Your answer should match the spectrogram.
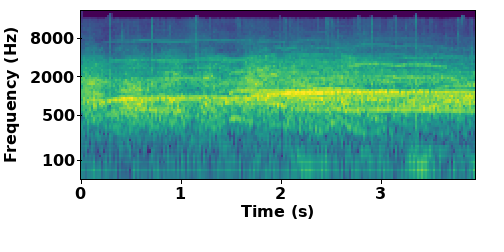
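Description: A large concert crowd cheers and whoops continuously, encouraging the band to come back for an encore, a sustained roar of shouts and whistles that swells slightly midway and holds steady, with no spoken words.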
